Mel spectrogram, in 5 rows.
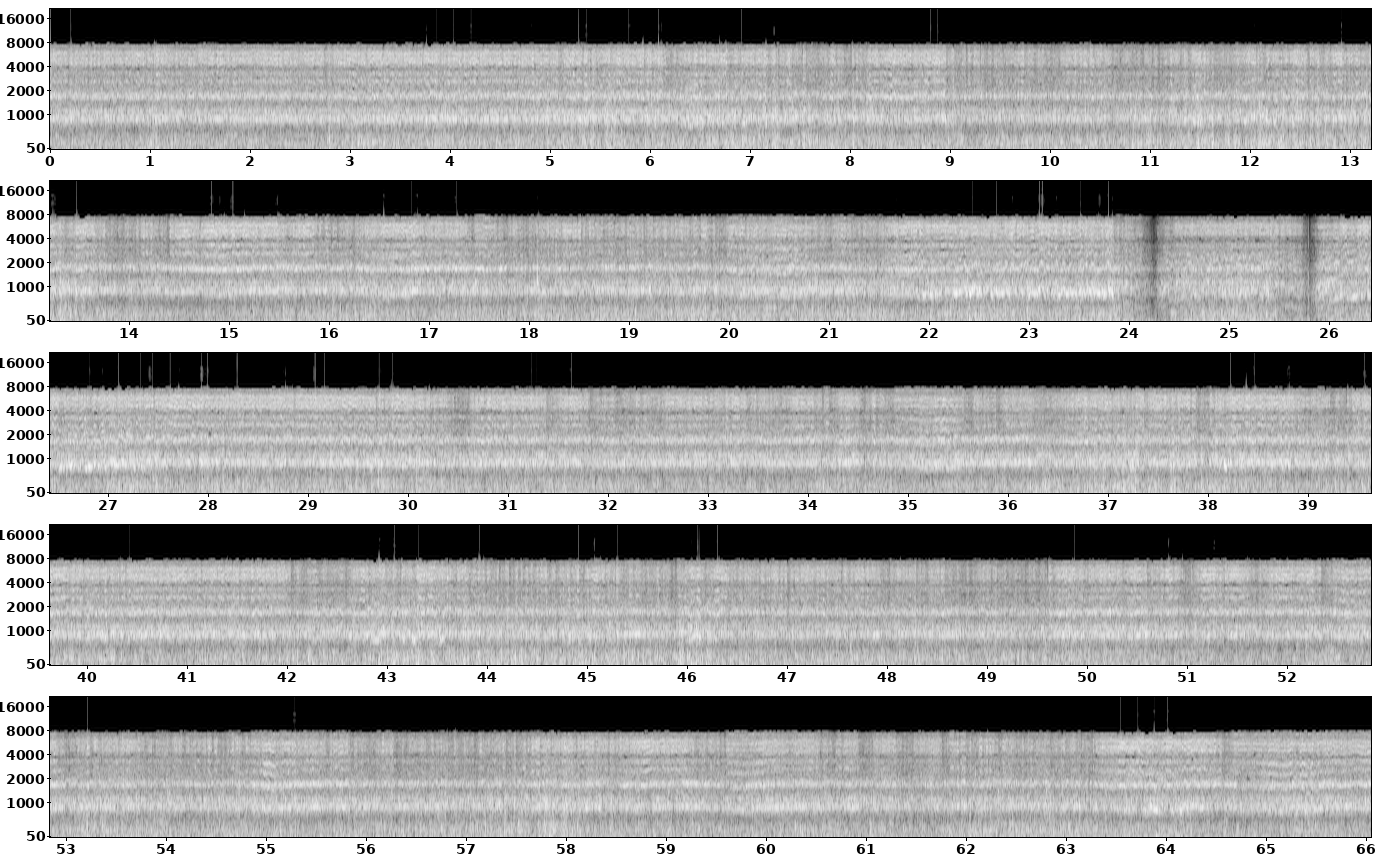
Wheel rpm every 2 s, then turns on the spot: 230, 230, 230, 230, 230, 230, 230, 230, 230, 230, 220, 190, 130, 170, 230, 230, 230, 230, 230, 230, 230, 230, 240, 230, 230, 240, 230, 230, 230, 230, 230, 230, 220.
none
